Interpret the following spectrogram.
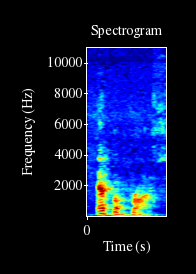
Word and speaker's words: Epaphras: If you don't know how to pronounce it, Epaphras.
